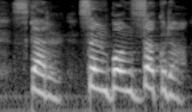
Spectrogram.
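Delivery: ordinary delivery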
